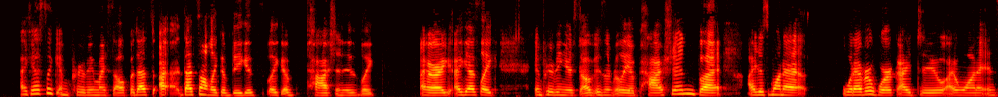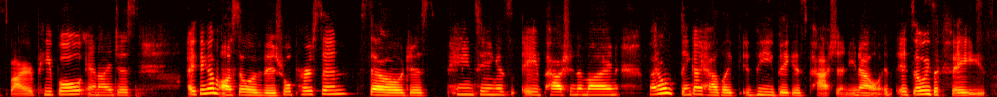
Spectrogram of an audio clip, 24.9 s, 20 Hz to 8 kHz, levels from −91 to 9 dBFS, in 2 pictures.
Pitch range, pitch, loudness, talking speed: 210-275 Hz, 235 Hz, -28 LUFS, 185 wpm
